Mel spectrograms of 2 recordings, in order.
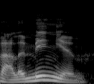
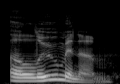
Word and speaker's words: aluminum: car is made of aluminium but in American English it's aluminum the body of the car is made of aluminum there we go aluminum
